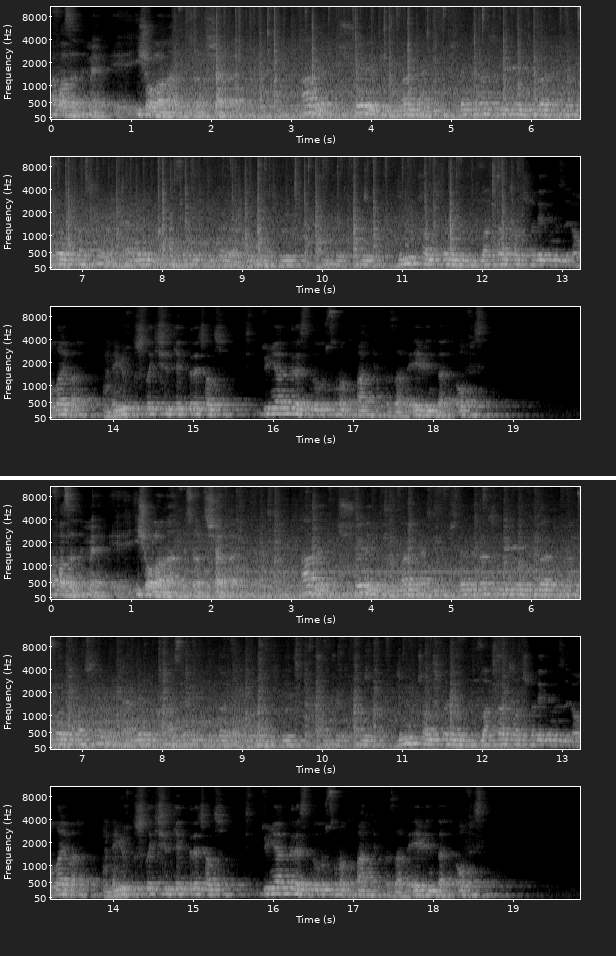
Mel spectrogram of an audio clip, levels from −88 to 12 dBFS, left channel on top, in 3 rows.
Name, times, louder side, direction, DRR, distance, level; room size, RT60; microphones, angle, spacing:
voice 1, 0.0-2.3 13.9-14.1, right 1 dB, 65° right, -1 dB, 1.2 m, -27 dB
sound 1, 1.3-9.3, equal, 35° left, 1.7 m, -33 dB
sound 2, 1.5-12.5, left 1 dB, 70° left, 0.8 m, -37 dB
voice 2, 3.1-13.6 14.0-15.4 15.8-18.6, left 1 dB, 10° right, -2 dB, 1.4 m, -29 dB
4.8 x 4.6 x 4.3 m, 0.88 s
head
